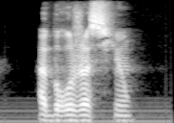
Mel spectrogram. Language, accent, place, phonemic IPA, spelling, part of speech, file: French, France, Lyon, /a.bʁɔ.ʒa.sjɔ̃/, abrogeassions, verb, LL-Q150 (fra)-abrogeassions.wav
- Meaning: first-person plural imperfect subjunctive of abroger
